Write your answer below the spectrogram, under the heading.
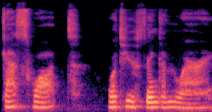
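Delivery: whisper-soft, very quiet, intimate bedroom voice. Showing women how to talk to a partner who is not around, soft bedroom voice. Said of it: "You can see how soft my voice is".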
